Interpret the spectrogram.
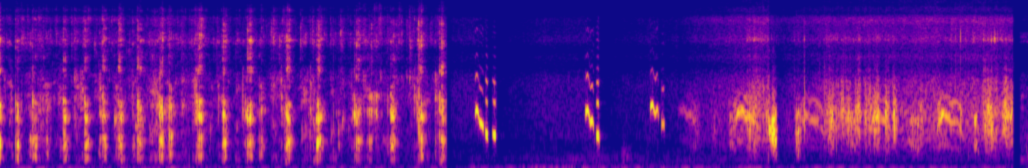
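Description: Wild boars grunting in quick succession for the first several seconds. Then meerkats calling: a few short falling chirps, followed by a denser run of chirping chatter.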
